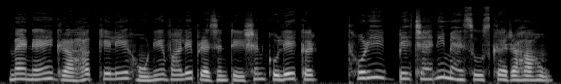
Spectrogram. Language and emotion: Hindi, fearful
